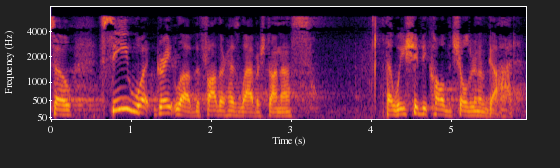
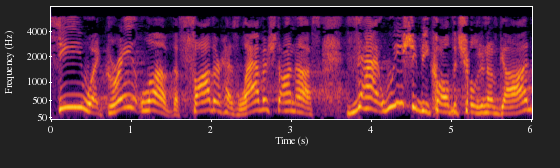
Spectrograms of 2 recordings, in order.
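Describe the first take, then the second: First: It is read flatly, without much excitement. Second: It is read excitedly, like an exclamation.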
